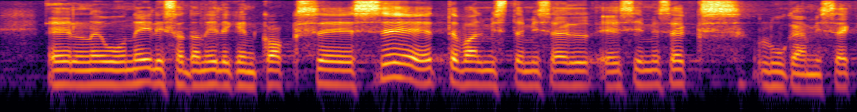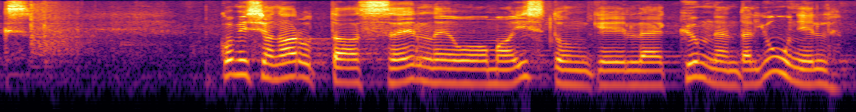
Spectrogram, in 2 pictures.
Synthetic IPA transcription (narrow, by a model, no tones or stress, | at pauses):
e̞lneune̞lʲisɑd̪ɑne̞lʲikymend̪̥̚kɑkseːseːet̪ːe̞vɑlʲmist̪ɑmise̞le̞sʲime̞se̞ksluɡ̥e̞mise̞ks | ko̞misːio̞nɑɾut̪ˑːɑse̞lne̞wo̞mɑist̪uŋɡ̥ilkymnend̪̥ɑljuːnʲil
